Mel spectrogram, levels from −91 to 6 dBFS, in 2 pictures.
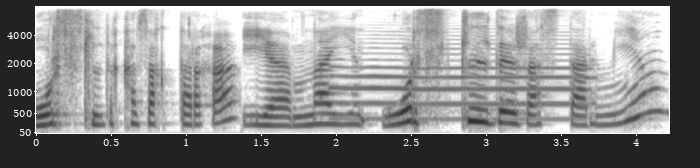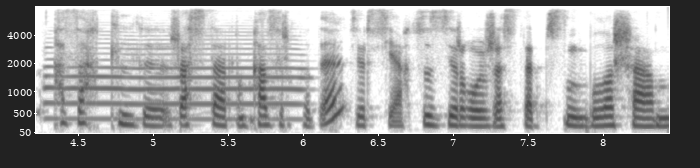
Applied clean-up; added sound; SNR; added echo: none; Wind instrument, woodwind instrument; 10 dB; none.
